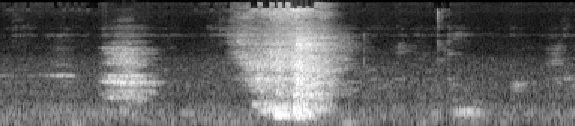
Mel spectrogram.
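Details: Sneeze induced in a sneezing challenge by tickling the nose with a dry money-plant stem or rolled tissue: short in-breath, single loud explosive sneeze, then soft sniffing; induced sneeze.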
